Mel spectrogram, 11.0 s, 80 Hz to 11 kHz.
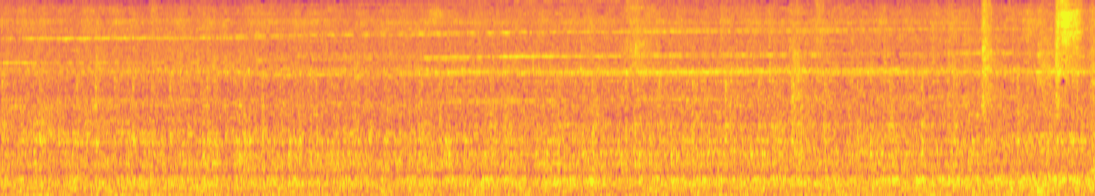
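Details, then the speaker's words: Heavy, constant low rumble with shaking from a Beko WS832425s washing machine with a bulk, heavy load; the spin fails to reach full speed, very unbalanced with suds lock, and may have cleared the suds. "no that is really unbalanced but I think it may have cleared the S"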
